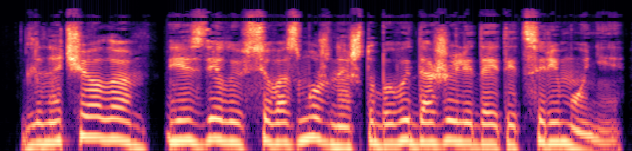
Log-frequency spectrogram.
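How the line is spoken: Gloomy reply. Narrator (Russian): мрачно ответил Торн

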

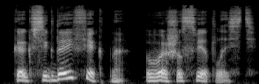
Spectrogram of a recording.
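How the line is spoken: Dry comment. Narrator (Russian): сухо прокомментировал советник

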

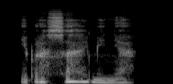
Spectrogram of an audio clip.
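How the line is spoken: Whispered. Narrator (Russian): прошептала Карла

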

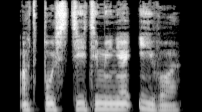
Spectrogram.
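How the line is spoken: Hissed. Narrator (Russian): прошипел Арман

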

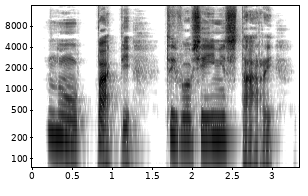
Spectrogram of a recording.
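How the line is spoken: Purring flirtatious young woman. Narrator (Russian): промурлыкала деваха, сидевшая на коленях у главы корпорации

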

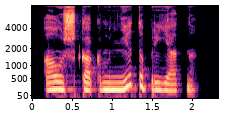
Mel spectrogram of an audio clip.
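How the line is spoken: Through gritted teeth. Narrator (Russian): Сквозь зубы процедила я в ответ

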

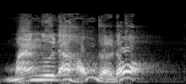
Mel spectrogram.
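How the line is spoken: Furious monster's roar. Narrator (Vietnamese): Giận quá quá cuồng, độc giác thần trùng hét lớn

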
